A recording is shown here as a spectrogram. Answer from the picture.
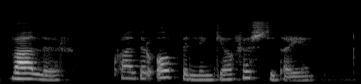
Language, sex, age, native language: Icelandic, female, 12, Icelandic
